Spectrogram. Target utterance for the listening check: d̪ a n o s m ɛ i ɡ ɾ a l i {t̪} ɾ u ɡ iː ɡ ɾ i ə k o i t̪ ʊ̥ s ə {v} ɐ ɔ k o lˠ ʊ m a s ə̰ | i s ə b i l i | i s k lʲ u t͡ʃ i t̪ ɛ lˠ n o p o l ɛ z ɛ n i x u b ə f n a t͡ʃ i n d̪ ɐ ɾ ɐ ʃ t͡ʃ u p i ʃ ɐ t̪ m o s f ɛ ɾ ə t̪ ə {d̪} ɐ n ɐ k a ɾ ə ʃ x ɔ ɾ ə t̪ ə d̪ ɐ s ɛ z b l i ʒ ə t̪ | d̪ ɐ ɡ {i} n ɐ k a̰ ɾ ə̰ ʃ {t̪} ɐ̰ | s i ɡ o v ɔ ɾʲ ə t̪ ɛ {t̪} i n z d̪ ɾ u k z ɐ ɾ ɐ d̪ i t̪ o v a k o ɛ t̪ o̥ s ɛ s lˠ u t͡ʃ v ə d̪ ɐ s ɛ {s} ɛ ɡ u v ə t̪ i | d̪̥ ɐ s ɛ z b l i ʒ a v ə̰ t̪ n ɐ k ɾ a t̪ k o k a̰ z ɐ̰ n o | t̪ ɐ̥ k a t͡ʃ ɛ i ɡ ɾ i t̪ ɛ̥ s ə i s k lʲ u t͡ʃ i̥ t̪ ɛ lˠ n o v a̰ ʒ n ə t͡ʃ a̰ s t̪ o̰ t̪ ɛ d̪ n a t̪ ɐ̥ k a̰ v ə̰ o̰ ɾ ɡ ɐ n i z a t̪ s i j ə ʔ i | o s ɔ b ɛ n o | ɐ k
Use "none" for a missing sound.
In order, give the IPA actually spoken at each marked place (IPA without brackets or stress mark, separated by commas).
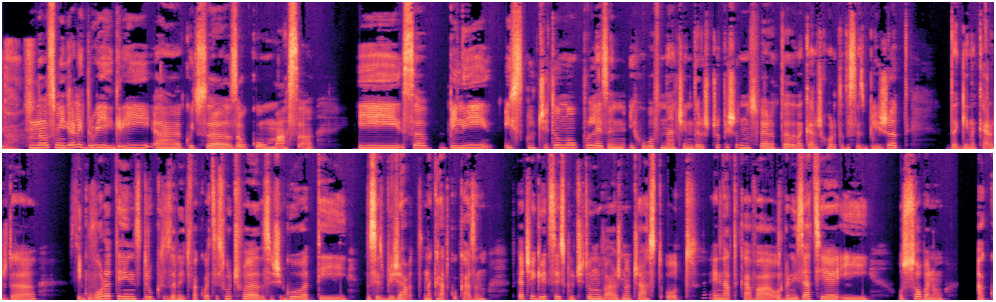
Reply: d̪, z, d̪, i, d̪, d̪, ʃ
